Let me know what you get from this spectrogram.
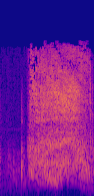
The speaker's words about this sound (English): Look, here's a piece of paper. Right? Never before anything done with it. I want to rip it in half.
